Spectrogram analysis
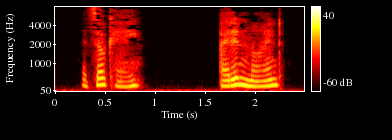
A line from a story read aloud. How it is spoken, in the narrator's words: he said softly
